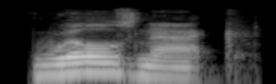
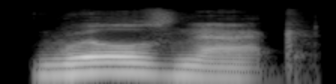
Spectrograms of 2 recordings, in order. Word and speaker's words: Wilsnack: of this word is sounds like wills knack snack I will repeat more slowly Will's neck Will's neck that's all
